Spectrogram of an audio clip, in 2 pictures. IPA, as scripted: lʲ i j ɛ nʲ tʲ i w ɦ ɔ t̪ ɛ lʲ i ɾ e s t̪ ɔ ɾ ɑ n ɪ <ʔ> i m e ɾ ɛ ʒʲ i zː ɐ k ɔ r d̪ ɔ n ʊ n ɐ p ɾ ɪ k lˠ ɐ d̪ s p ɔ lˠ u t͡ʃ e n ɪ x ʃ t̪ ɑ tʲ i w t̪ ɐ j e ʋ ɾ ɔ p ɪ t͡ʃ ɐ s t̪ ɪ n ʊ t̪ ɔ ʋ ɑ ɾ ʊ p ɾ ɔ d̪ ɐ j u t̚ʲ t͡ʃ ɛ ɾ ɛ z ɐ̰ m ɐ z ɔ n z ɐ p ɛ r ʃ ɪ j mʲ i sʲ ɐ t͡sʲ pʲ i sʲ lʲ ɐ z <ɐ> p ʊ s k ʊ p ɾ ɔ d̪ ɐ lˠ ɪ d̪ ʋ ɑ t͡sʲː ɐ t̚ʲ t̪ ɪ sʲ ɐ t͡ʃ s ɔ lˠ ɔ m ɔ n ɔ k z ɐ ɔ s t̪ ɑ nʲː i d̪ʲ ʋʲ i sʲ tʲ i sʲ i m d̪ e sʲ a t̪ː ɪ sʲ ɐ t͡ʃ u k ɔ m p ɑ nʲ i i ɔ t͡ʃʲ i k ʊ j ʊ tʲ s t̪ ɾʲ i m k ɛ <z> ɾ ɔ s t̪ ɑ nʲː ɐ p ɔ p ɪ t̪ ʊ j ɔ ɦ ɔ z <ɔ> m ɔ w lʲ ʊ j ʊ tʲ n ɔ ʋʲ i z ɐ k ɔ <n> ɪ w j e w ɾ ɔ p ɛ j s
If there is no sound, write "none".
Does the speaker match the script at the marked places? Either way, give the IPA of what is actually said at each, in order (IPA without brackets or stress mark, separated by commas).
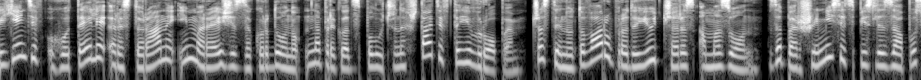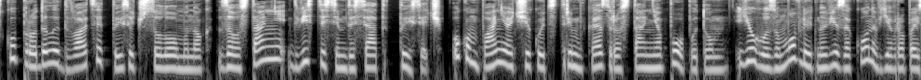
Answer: ʔ, ɑ, z, ɔ, n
